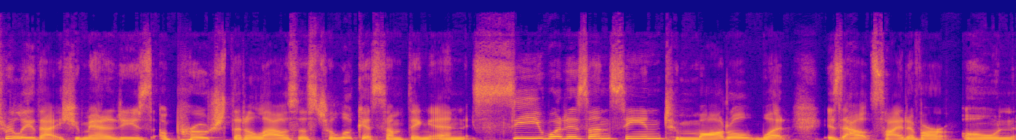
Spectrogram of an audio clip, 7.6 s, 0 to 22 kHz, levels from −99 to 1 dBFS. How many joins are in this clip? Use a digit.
2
